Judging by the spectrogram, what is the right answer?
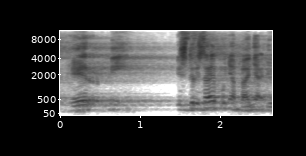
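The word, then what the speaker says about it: Hermès: Tas Herpes tahu? Tas mahal itu apa? Herpes. Kalau herpes apa? Oh, itu cara bacanya bukan herpes, Bu. Herm.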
